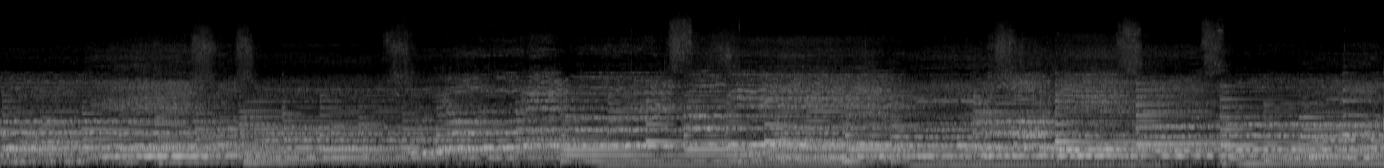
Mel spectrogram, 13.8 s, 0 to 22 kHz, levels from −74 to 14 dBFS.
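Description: Nothing stood out as a technical fault on listening.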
